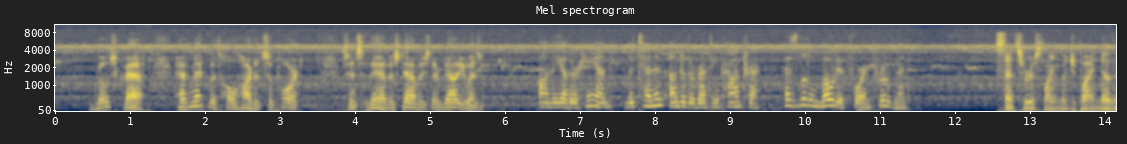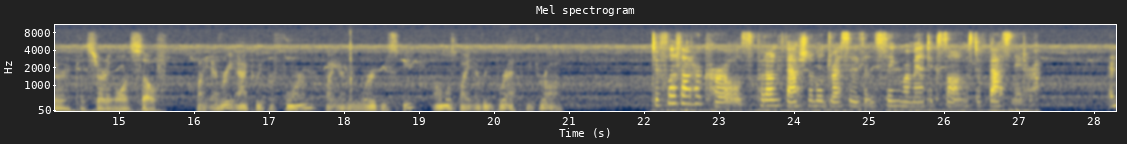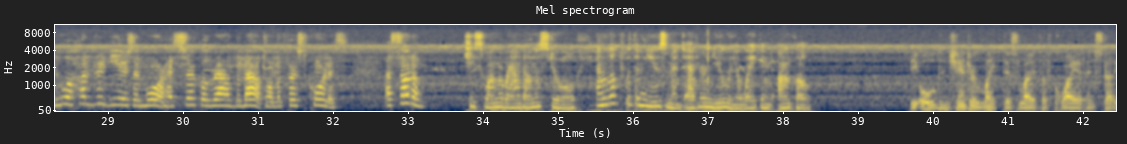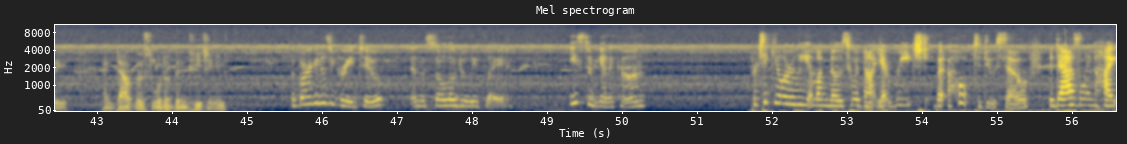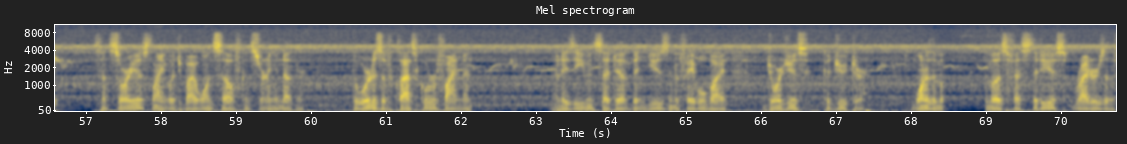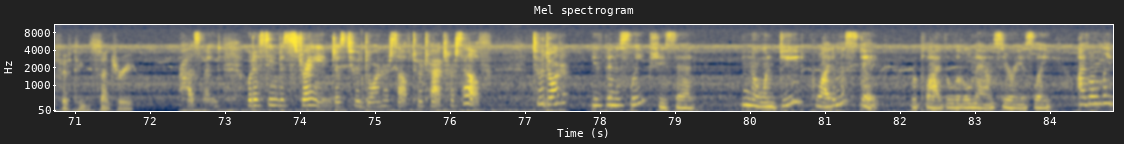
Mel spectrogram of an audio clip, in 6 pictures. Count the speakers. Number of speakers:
10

